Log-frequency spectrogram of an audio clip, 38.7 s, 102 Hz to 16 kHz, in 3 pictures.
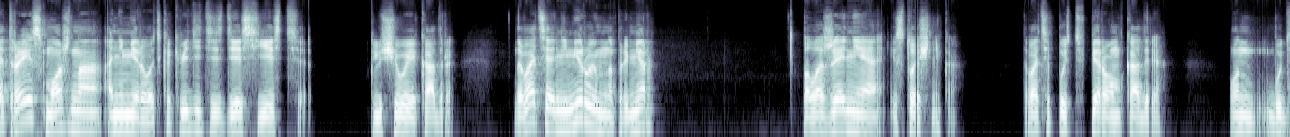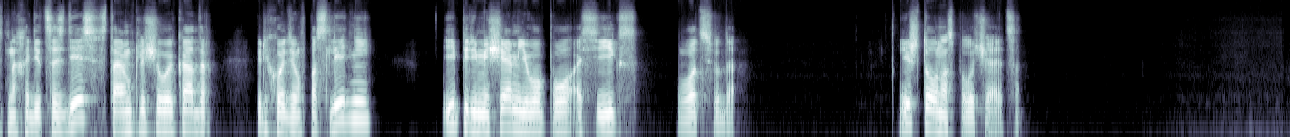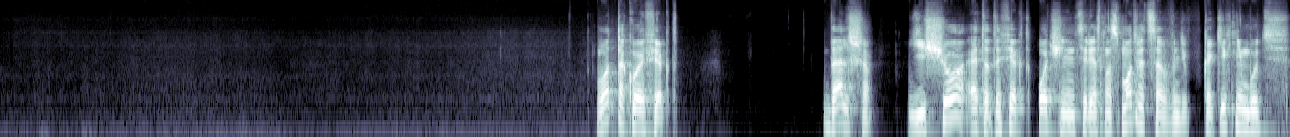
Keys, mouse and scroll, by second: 26.2 space.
